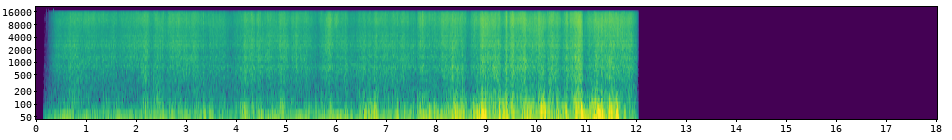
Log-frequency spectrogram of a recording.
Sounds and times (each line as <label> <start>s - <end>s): plastic Bag being messed with 0.2s - 12.0s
